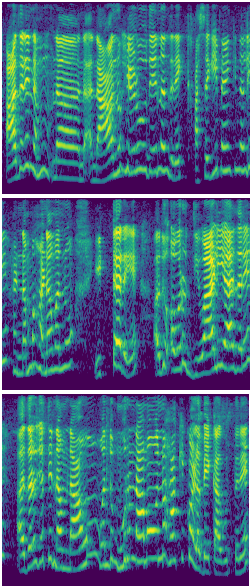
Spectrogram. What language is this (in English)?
Kannada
